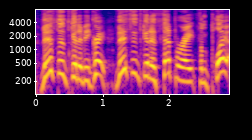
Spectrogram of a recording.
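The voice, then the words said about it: Imitates another person's voice. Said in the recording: “I don't know why I'm doing his voice that way.”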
